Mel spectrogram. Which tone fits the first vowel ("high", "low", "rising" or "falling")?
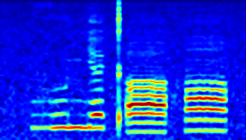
high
